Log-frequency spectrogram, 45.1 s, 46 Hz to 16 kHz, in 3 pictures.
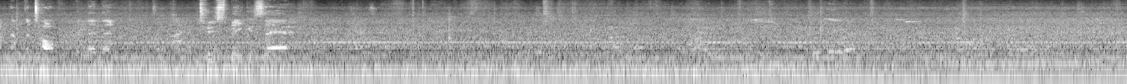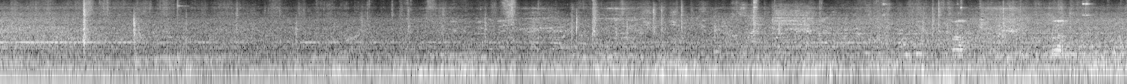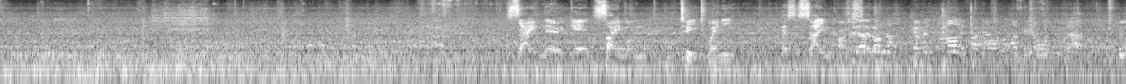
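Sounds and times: constant hum: 0.0 - 45.0
train running rumble: 0.0 - 45.0.

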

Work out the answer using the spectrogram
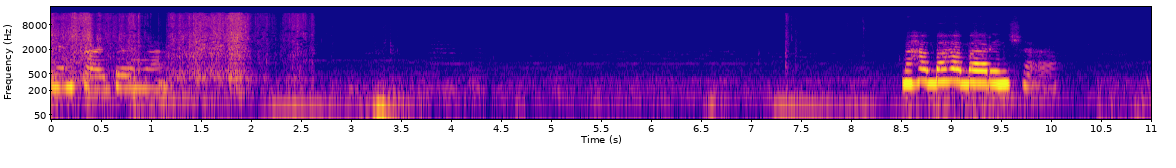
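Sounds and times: plastic bag crinkling: 0.0 - 3.0.

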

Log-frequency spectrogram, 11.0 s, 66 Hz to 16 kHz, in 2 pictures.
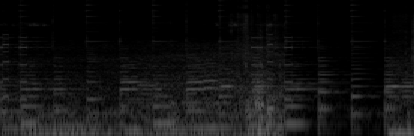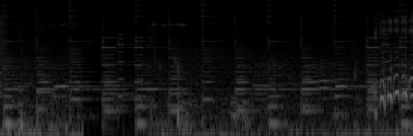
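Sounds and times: person laughing: 10.5 - 11.0.

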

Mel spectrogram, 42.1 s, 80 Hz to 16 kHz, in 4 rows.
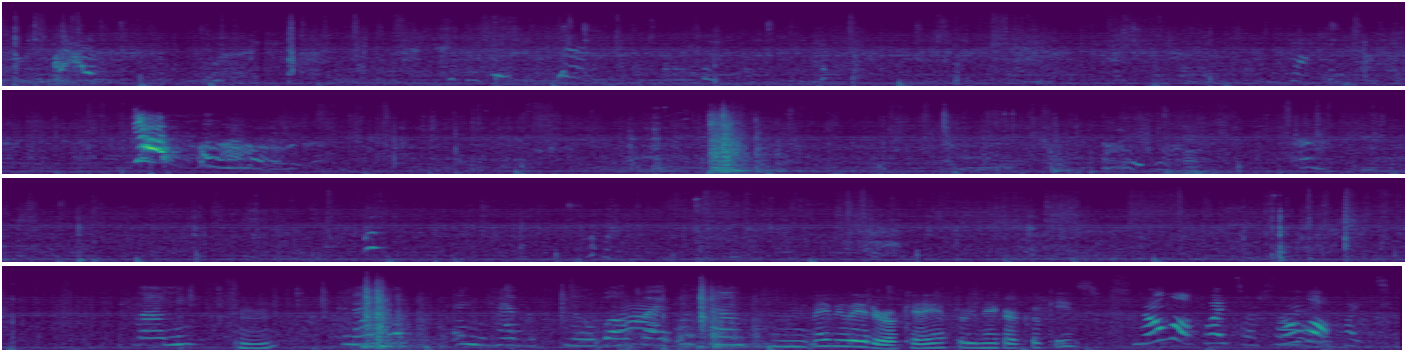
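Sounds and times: children shouting and calling: 11.5 - 12.9.

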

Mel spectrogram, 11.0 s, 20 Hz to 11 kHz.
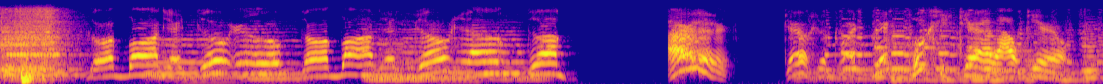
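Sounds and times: orchestral music: 0.0 - 0.8.

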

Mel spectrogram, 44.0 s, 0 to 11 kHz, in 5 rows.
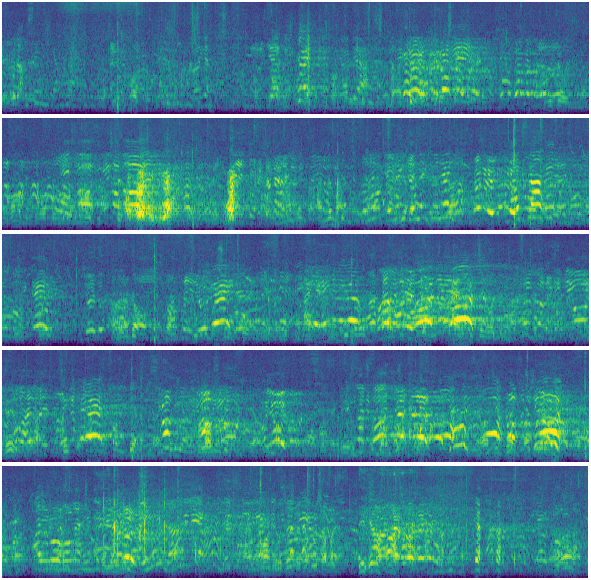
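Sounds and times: men calling out and talking: 0.0 - 44.0.

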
